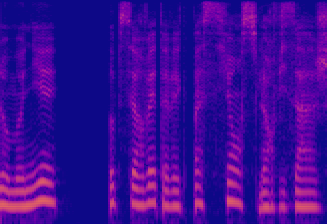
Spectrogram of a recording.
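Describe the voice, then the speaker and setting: A woman's dark, mellow tone at a very slow pace, with a dry, close sound and no echo. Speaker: voice actor. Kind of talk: audiobook reading.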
